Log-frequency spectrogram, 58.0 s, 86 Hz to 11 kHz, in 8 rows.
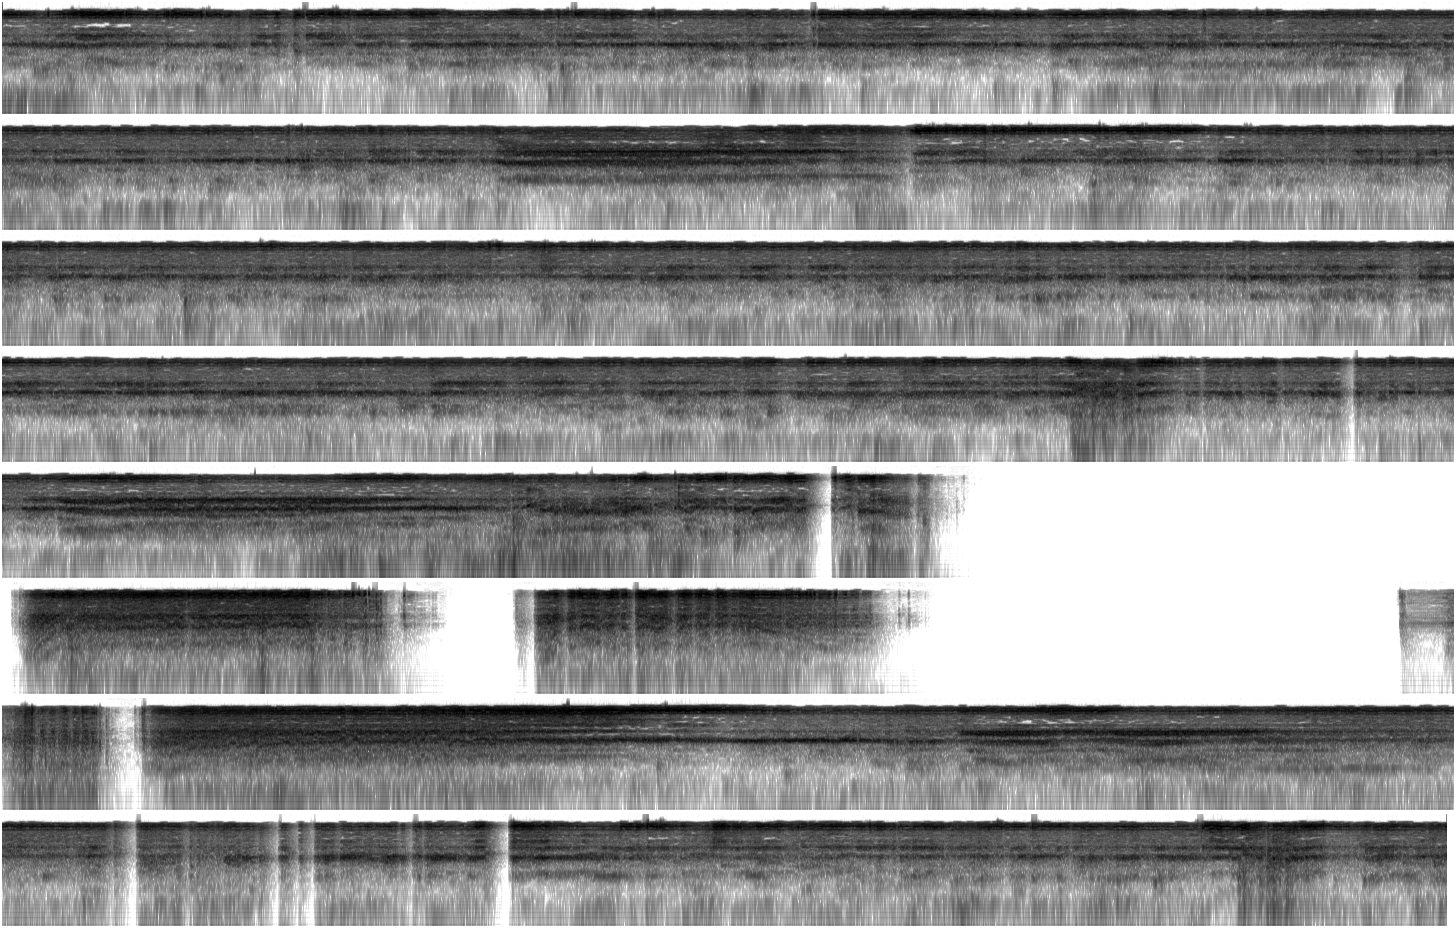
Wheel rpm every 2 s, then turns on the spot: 230, 230, 230, 230, 230, 220, 230, 230, 230, 230, 230, 230, 230, 230, 230, 210, 210, 10, 130, 110, 40, 10, 140, 230, 220, 230, 230, 230, 230.
none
